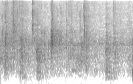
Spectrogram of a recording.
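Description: A person chewing a mouthful of sub sandwich: faint, with scattered small crackly clicks.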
